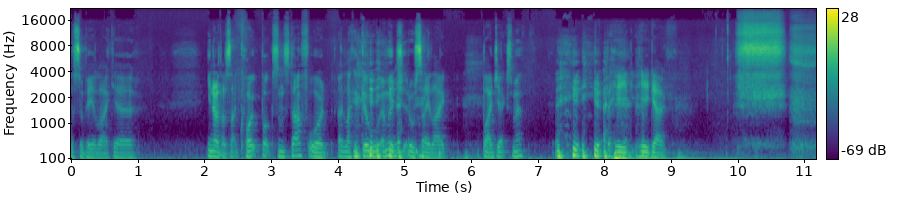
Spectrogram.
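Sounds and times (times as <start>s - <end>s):
speech: 0.0s - 1.1s, 2.0s - 9.0s, 10.0s - 10.4s
soft breath: 1.3s - 2.0s, 9.0s - 11.1s
sharp breath drawn in close to the microphone: 1.5s - 2.0s, 9.9s - 11.1s.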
